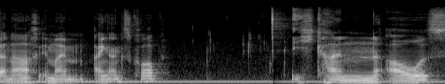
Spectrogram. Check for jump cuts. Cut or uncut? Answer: uncut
